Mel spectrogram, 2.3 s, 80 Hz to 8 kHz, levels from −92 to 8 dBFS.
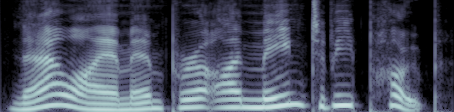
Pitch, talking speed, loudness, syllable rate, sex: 205 Hz, 240 wpm, -13 LUFS, 5.1 syllables/s, male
